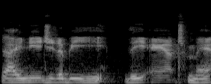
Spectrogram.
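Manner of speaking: utterly sincere, dead-serious, slow, earnest delivery. Quoting a film line someone says so earnestly: imitating an earnest delivery. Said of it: "he says it so earnestly".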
